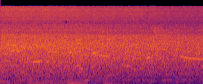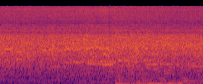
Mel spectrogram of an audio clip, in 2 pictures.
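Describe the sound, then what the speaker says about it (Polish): Jets of a musical fountain in Astana spray and splash in a steady hiss, with low tones of background music and a voice talking over the water. "Zaś sama fontanna wyrzucała w rytm puszczanej muzyki co chwilę inne"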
